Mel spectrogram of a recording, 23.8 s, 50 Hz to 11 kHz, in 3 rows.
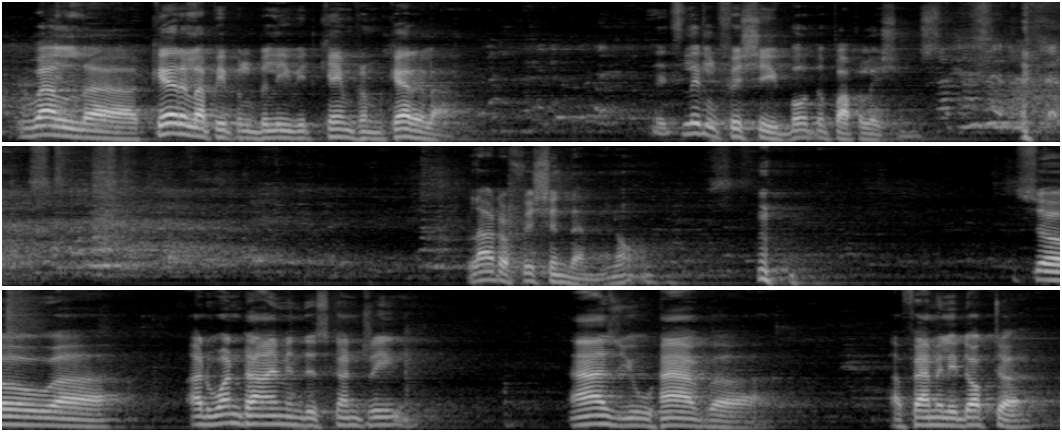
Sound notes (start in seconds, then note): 10.1 laughter; 14.7 laughs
